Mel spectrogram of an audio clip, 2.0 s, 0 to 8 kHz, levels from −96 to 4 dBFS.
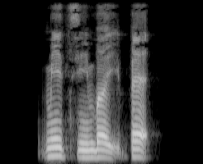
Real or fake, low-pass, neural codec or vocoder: real; 7.2 kHz; none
